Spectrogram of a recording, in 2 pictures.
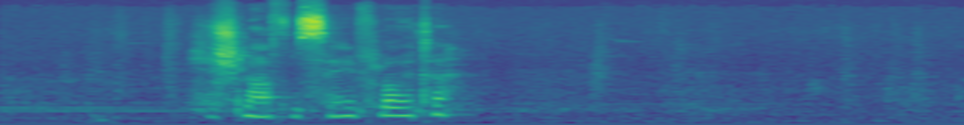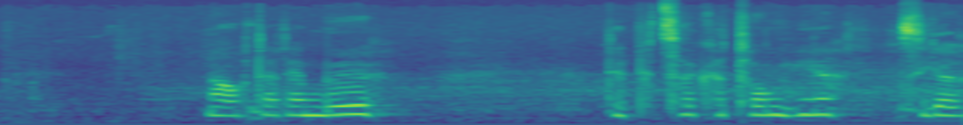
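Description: A young woman speaks with animation into a clip-on microphone, close by.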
